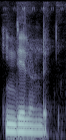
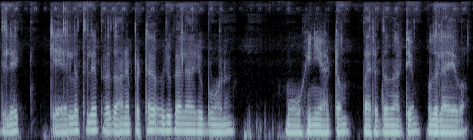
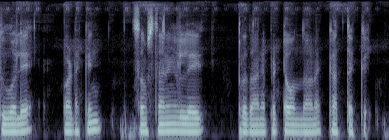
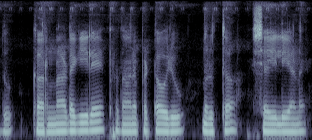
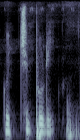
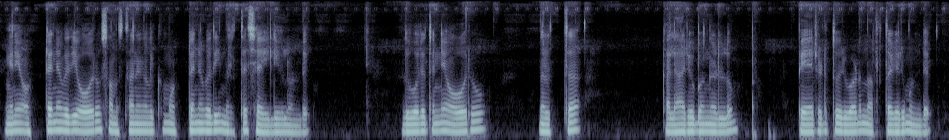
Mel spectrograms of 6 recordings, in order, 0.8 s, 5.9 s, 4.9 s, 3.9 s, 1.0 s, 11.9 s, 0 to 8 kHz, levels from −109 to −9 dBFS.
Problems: low volume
